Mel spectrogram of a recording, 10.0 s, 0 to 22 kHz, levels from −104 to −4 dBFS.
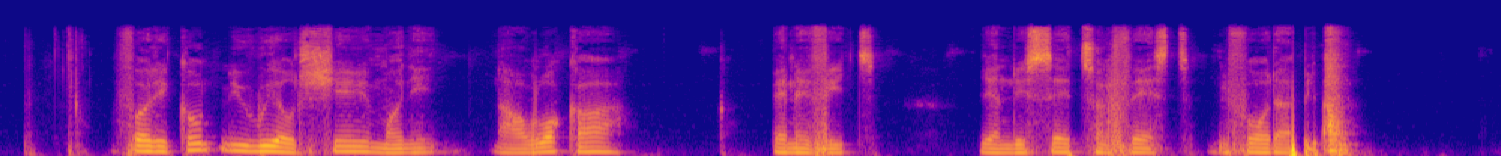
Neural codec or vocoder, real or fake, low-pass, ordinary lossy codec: codec, 24 kHz, 0.9 kbps, WavTokenizer, medium speech release version 1; fake; 10.8 kHz; Opus, 64 kbps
